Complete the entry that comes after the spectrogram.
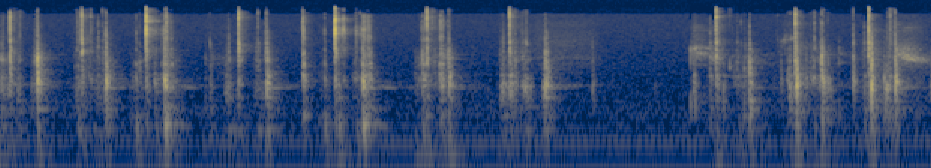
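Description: Both hands with long painted nails type on a retro, typewriter-style mechanical keyboard with round chrome-rimmed keycaps. Roughly eighteen crisp, bright key clicks come in quick bursts, each stopping dead with no ring. The typing pauses briefly near the middle before resuming at a quiet level.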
